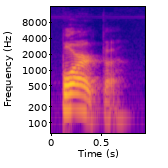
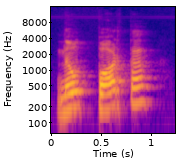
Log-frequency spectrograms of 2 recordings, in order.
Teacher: onde eu cresci a gente usa o r retroflexo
